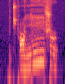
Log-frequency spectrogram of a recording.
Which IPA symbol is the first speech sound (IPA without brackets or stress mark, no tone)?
t͡ʃʼ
